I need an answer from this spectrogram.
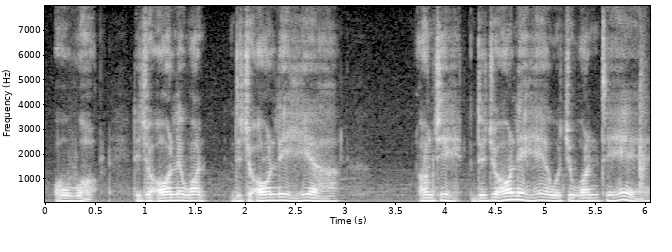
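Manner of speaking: put-on a reader trying out a Northern English accent on the line. Northern English accent, self-conscious first try. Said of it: "Northern England".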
